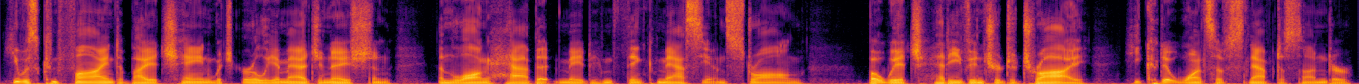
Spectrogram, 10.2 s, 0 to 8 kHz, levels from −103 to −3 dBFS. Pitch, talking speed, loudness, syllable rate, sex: 90 Hz, 190 wpm, -20 LUFS, 5.0 syllables/s, male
